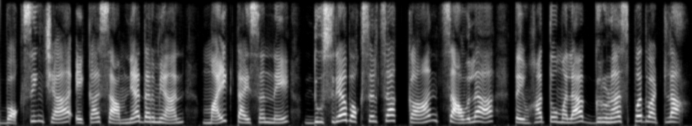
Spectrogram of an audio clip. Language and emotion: Marathi, disgusted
